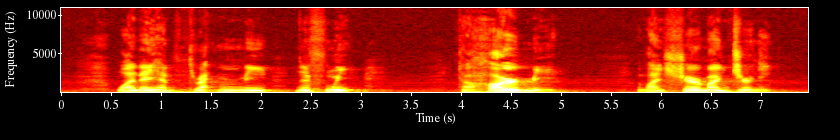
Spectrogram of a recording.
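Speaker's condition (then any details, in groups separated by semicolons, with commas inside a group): Speech impediment; taught tongue movement at 12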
